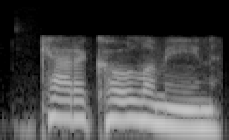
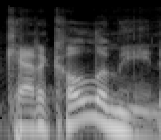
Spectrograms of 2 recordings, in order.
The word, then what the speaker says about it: catecholamine: Okay, so the term for this week, I'm going to see if I pronounced it right. Catecholamine. Okay, let's get one of these pronounced things right. – Catecholamine. – Ah, not bad. Good. Catecholamine.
